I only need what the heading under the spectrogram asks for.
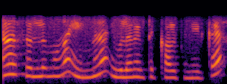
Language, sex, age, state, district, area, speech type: Tamil, female, 30-45, Tamil Nadu, Krishnagiri, rural, conversation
